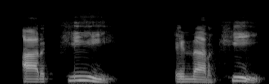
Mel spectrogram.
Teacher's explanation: La ji, normalmente al transliterarla, la transliteran como J, pero la pronunciación griega es más como una K suave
